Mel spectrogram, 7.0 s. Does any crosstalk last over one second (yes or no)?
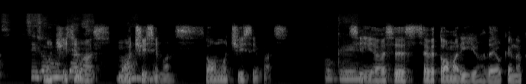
yes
